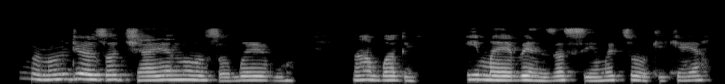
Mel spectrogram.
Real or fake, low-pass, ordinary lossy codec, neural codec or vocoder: real; 5.4 kHz; none; none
